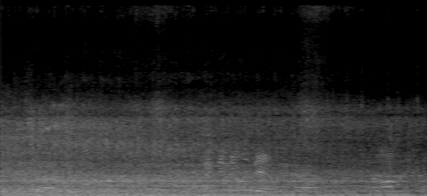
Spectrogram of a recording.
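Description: Passenger train rolling slowly along a station platform, a steady rumble with indistinct voices mixed in.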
